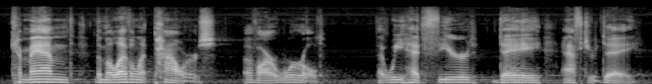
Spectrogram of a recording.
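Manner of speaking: usual speaking voice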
